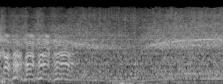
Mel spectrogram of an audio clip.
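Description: A blender whirs loudly and steadily, its motor droning with a slight rise in pitch partway through, with no voices over it.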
